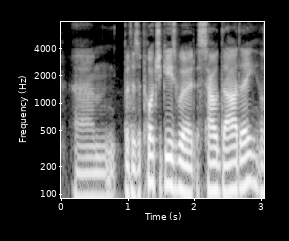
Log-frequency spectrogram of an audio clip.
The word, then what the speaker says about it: saudade: There's no direct translation into English, but there's a Portuguese word, saudade, or saudage, I think, if I get my Portuguese pronunciation right.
